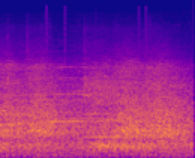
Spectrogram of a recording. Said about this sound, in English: What are they yelling? Do you know? We want Trump. We want Trump? Okay. Or we want Trump. We love Trump.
